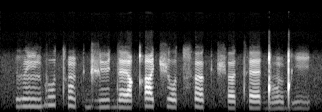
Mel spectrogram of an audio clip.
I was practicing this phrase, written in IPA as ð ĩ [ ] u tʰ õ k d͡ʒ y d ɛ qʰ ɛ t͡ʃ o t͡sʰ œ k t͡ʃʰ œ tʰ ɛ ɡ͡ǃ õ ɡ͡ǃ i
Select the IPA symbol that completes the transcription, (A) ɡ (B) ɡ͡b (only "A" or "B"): A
